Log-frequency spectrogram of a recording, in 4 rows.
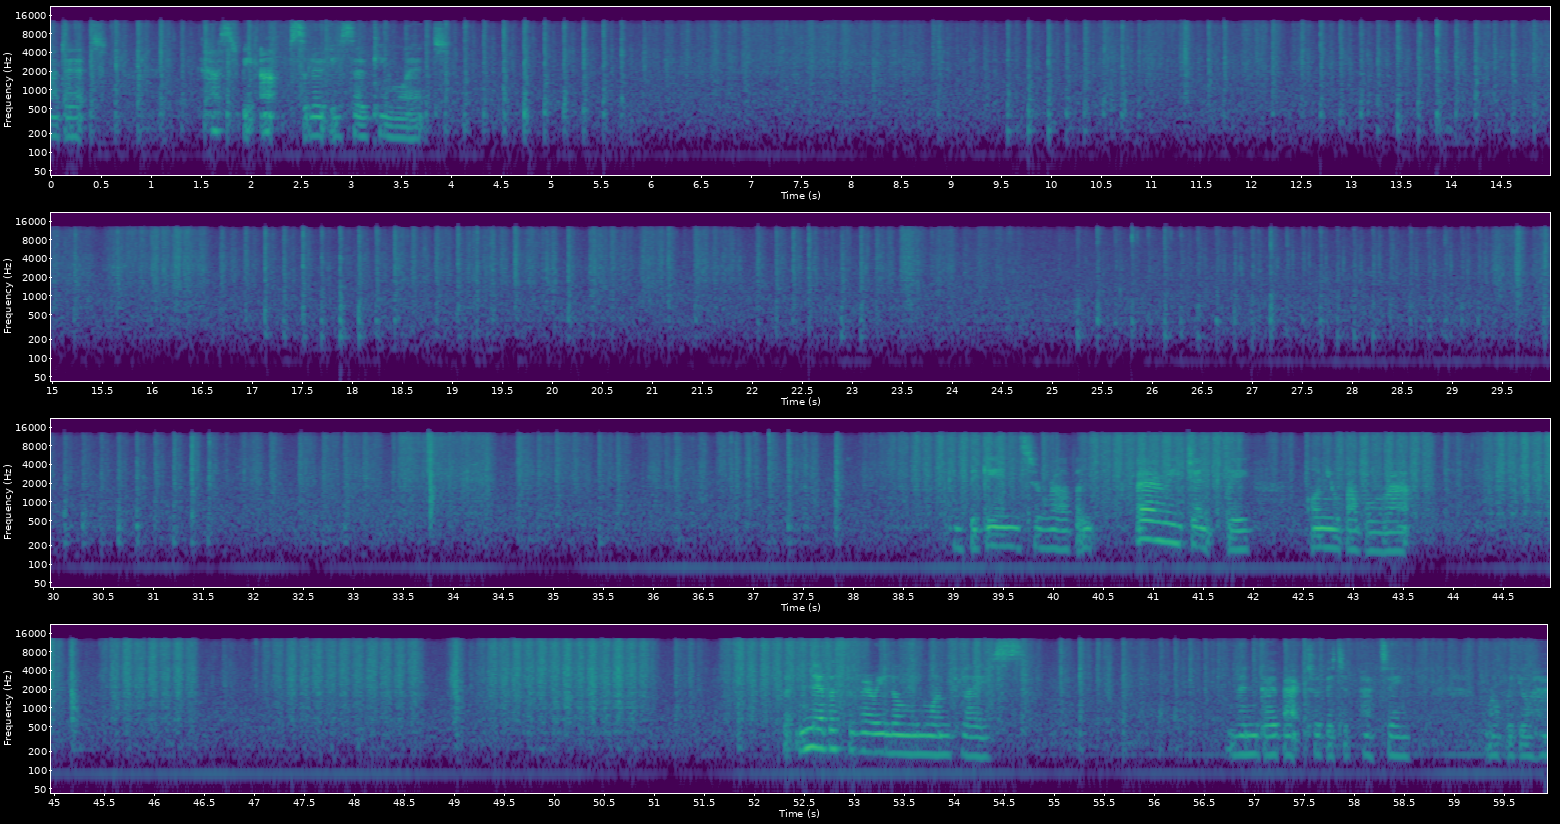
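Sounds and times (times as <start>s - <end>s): soft wet pats and squelches: 0.0s - 59.9s.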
